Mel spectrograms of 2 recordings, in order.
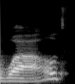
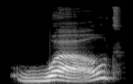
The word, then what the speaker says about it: world: The second is world. Now, this is a little bit harder because you have to pronounce the R and the L together.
